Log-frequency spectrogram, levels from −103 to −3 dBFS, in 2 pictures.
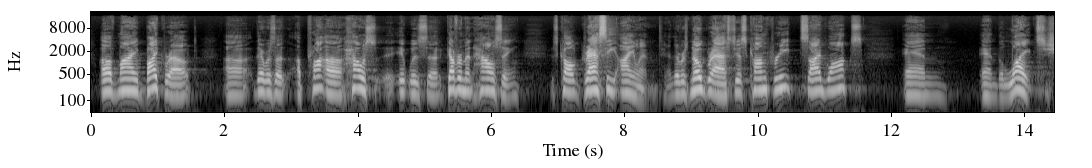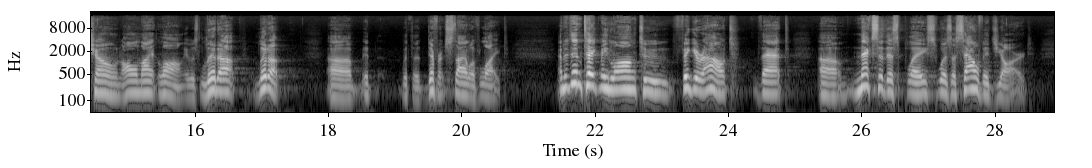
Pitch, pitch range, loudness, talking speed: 170 Hz, 145-195 Hz, -31 LUFS, 145 wpm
